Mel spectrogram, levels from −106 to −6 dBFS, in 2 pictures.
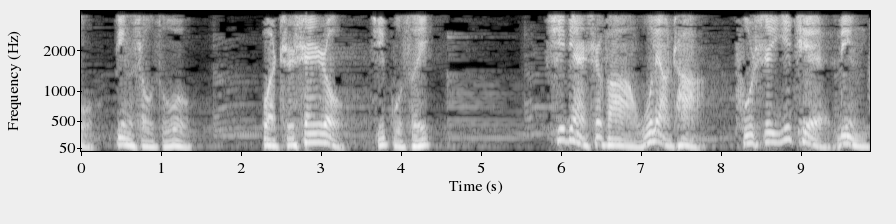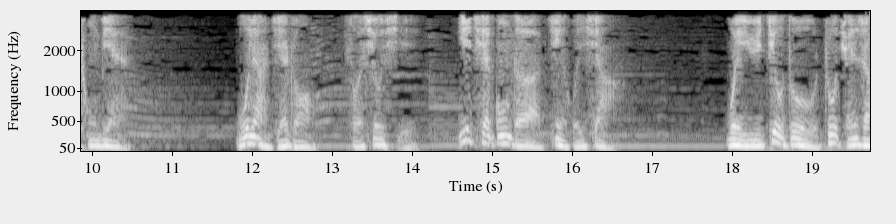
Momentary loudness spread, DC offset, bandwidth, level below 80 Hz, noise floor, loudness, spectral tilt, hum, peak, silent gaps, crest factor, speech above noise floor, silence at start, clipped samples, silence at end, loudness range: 14 LU; under 0.1%; 3.9 kHz; -28 dBFS; -48 dBFS; -17 LUFS; -9.5 dB/octave; none; 0 dBFS; none; 18 dB; 31 dB; 0 s; under 0.1%; 0 s; 4 LU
